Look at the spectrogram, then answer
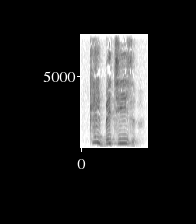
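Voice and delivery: very high, loud, shrill, firm, decisive outcry. A girl responds to the queen's screaming: loud and decisive. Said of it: "s'exclama Alice d'une voix forte et décidée".

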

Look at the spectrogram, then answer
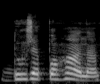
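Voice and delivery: plain reading voice

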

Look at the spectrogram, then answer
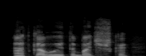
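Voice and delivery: wary, mistrustful, suspicious tone. Nazareta questions the stranger who has brought a letter, asking distrustfully. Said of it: "недоверчиво спросила Назарета".

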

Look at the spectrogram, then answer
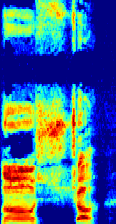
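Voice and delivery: fearful, scared, frightened mumbling mutter. A husband, glancing at another man, answers his grumbling wife: frightened mutter. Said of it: "испуганно пробормотал Петр Иванович".

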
